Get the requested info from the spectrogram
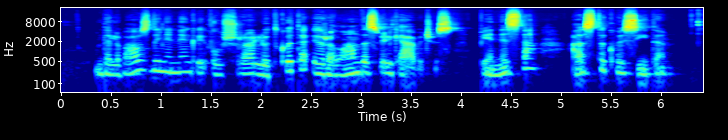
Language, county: Lithuanian, Klaipėda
